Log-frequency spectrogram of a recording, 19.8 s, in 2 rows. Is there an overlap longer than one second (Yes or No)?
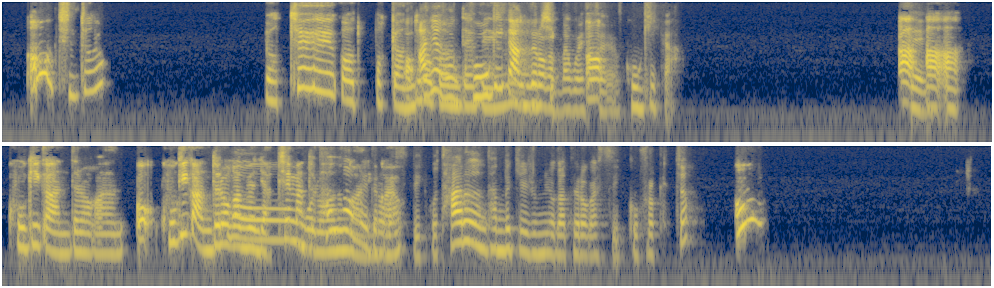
Yes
